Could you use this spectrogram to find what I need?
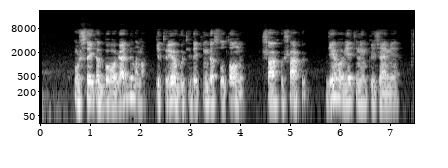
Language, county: Lithuanian, Kaunas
